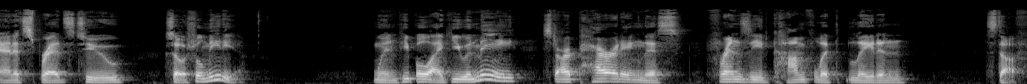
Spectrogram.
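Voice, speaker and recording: Against a quiet background, a man with an American accent talks at a very slow pace, with ordinary pitch variation and long, frequent pauses. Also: medium pitch for a man. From US South. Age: 50s. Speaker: radio show and podcast host. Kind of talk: solo commentary monologue.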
